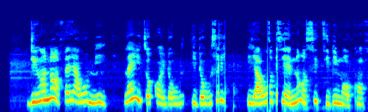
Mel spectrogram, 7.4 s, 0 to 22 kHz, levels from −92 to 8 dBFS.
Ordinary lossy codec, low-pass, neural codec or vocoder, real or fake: MP3, 48 kbps; 19.8 kHz; none; real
